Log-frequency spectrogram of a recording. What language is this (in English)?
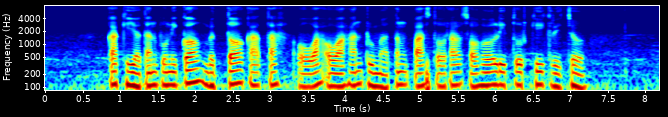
Javanese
